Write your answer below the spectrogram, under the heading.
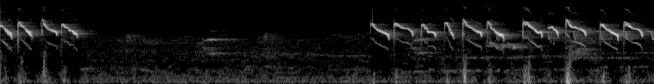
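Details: High, quickly falling chirps from a mountain white-eye in ngalas style, played to stir a lazy bird into song; a brief opening burst, a pause, then a long even run of about a dozen notes.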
